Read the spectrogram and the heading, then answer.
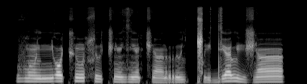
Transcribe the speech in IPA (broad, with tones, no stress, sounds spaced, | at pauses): v õ˦ lʲ ɲ ɔ˥ t͡ʃ ũ˥ ɬ ɯ˨ t͡ʃ ẽ˨ zʲ ã˨ t͡ʃ ã˩ r ɯ˨ lʲ ǁ i˩ dʲ a˥ l i˩ ʒ ã˥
